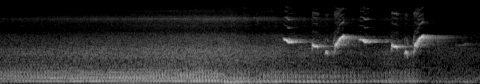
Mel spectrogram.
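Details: Traffic rumble fades, then a sooty-headed bulbul (kutilang jawa) gives a lively string of whistled, up-and-down slurred notes meant to provoke other bulbuls.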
